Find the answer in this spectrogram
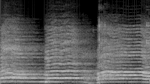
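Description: A woman singing a Kannada folk song (dollina pada) into a microphone in long, loud, high held notes. The line breaks twice and steps up in pitch about three quarters of the way through.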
